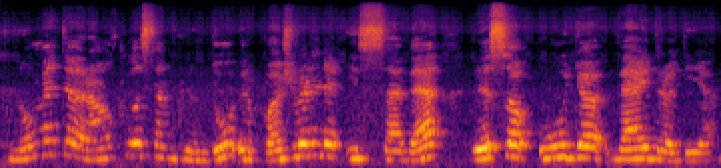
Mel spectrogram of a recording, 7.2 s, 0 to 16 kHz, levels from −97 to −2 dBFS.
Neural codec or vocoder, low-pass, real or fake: none; 14.4 kHz; real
